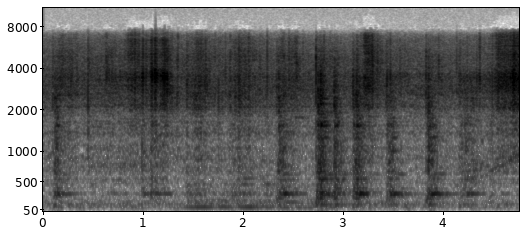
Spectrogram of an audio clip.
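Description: Paratha shallow-frying in mustard oil on a pan: a steady sizzle and spatter that swells about a second in and again near the end, with a run of quick knocks and clicks on the pan through the middle.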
